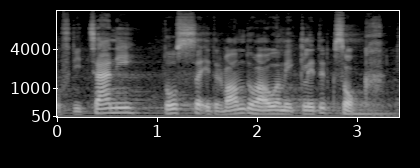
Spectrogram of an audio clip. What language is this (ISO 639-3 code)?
gsw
